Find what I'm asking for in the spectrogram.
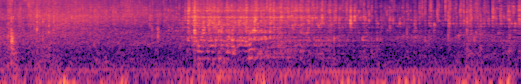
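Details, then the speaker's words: Rpod travel trailer black tank at a dump station, valve lever pulled, hose secured: steady gushing rush of water through the hose easing toward the end as the tank empties and stops draining; normal draining. "You should hear that it's empty. It's gonna stop draining."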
